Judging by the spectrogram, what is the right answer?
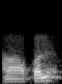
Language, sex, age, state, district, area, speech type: Hindi, male, 45-60, Bihar, Begusarai, rural, conversation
